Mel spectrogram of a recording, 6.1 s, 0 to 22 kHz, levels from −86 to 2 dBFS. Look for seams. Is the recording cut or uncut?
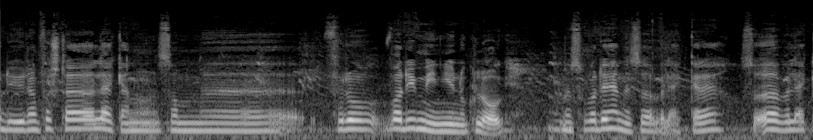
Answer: uncut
